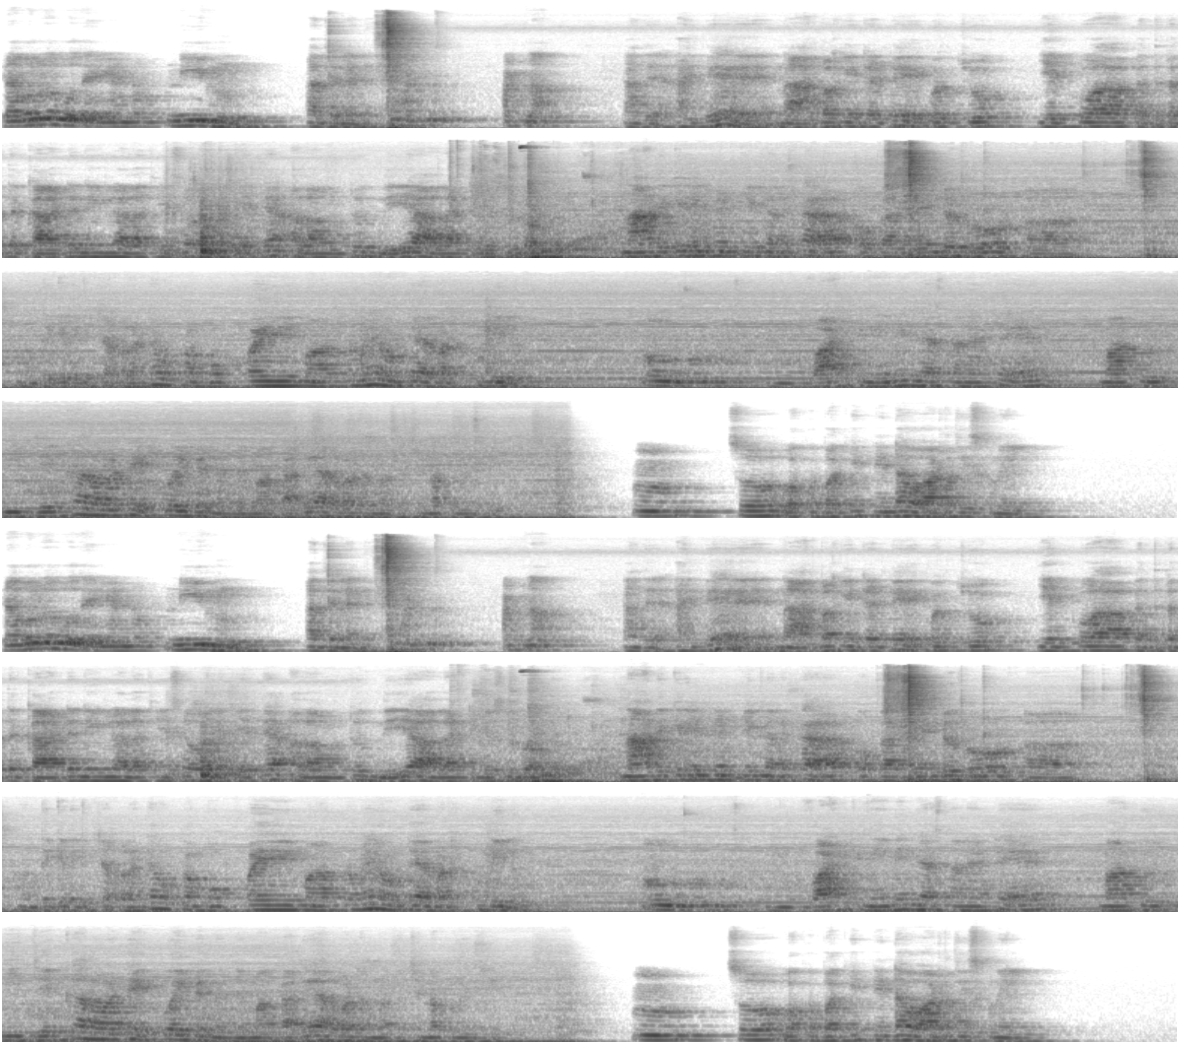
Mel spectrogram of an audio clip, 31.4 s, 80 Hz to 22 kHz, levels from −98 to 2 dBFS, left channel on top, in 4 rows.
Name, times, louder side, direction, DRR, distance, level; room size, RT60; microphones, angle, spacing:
voice 1, 0.0-1.5 2.7-3.0 3.3-3.7 11.2-11.3 12.4-13.0 19.9-20.6 27.7-28.1, equal, 65° right, -7 dB, 1.2 m, -33 dB
voice 2, 1.4-1.7 2.0-2.5 4.1-6.6 6.9-11.6 11.9-15.0 15.7-19.1 20.8-22.6 23.0-26.8 28.4-30.3, equal, 85° right, -4 dB, 1.4 m, -34 dB
sound 1, 2.1-21.8, equal, 25° right, 0.8 m, -37 dB
sound 2, 8.9-27.3, left 1 dB, 40° left, 0.4 m, -29 dB
5.5 x 2.7 x 3.0 m, 0.79 s
head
